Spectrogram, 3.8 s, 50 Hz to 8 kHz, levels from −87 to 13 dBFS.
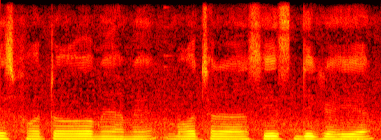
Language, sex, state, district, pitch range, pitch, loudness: Hindi, male, Assam, Sonitpur, 135-145 Hz, 140 Hz, -15 LUFS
